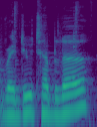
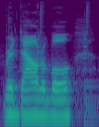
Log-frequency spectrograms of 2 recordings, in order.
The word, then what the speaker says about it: Redoubtable: from them including uh redutable as i pronounced it um which is redoubtable my favorite foursquare release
